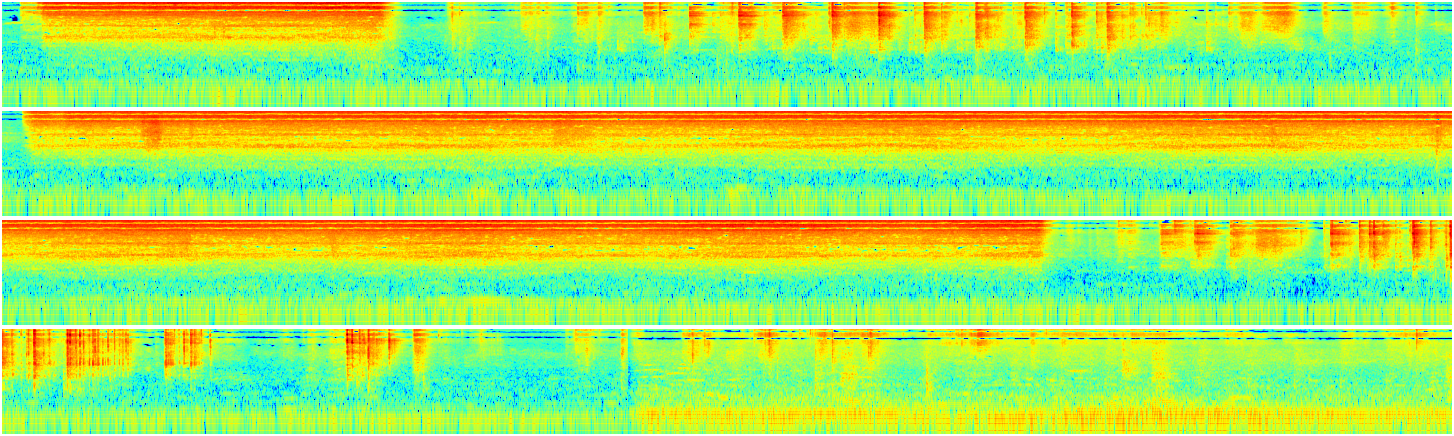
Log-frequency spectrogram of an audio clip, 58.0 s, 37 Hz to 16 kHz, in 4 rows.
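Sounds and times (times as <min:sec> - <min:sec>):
spray can hissing: 0:00.4 - 0:04.0, 0:14.7 - 0:39.5.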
